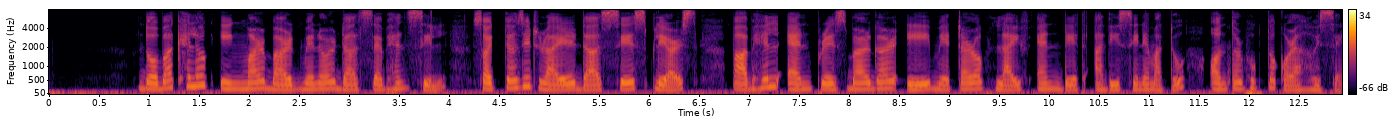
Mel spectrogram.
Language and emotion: Assamese, neutral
